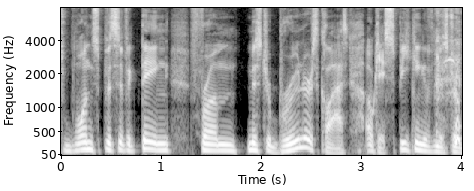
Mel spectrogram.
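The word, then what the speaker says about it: Brunner: know the real Mr Bruner or like it's a friend of their moms or something like that that person spells it B Ru n n r but pronounces it Bruner I think this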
